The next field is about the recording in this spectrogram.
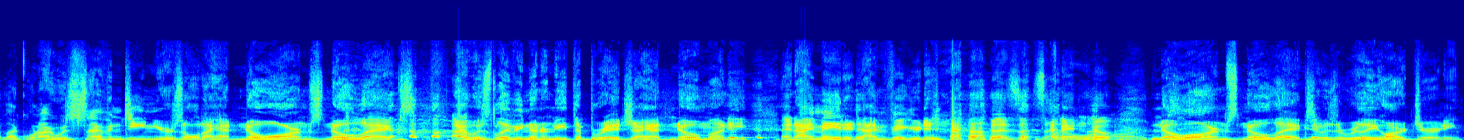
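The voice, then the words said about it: Imitates another person's voice. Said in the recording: “Tony Robbins impersonation ... his is hard ... He's like most powerful voice I've ever heard.”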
